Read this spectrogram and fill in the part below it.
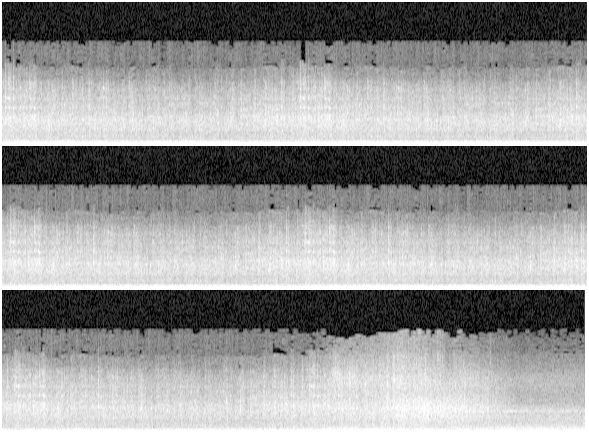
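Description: A heavy stone lift rumbles steadily as it rises, then stops.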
